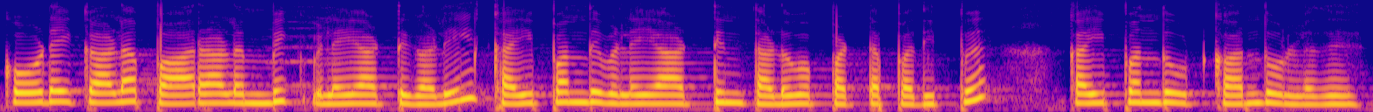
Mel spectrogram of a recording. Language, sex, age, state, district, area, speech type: Tamil, female, 18-30, Tamil Nadu, Erode, urban, read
